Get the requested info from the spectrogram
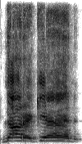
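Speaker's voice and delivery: high, loud mock rescue cry; acted heroic shout. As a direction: shout it like a hero diving in. Acts out Andrew swinging in to rescue.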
